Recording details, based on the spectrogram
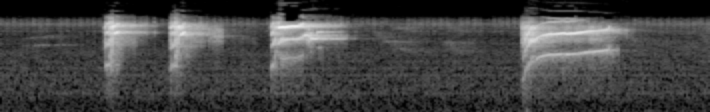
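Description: A red siskin sings three quick, high, buzzy chirps, pauses briefly, then gives a longer twittering note with a rising whistle in it.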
